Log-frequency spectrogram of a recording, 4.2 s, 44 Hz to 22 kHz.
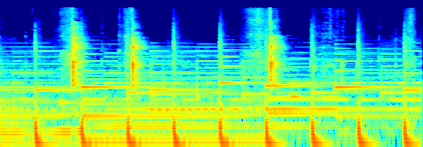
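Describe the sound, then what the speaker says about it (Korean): A knife dices an onion into large cubes on a cutting board, giving about a dozen crisp, evenly spaced chops, close and clear, with no talk. "기다리는 동안 양파 1 개를 큼직하게 깍둑썰기하고"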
